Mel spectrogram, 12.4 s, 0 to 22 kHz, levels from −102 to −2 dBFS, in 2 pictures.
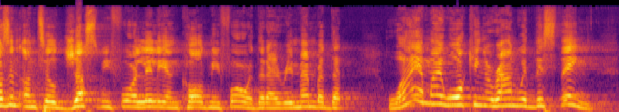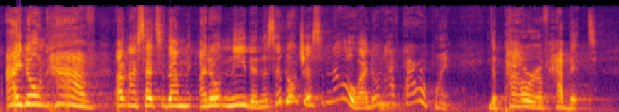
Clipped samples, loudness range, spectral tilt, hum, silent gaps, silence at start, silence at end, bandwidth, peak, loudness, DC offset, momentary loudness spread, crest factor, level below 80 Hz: under 0.1%; 6 LU; -4 dB/octave; none; none; 0 s; 0.25 s; 17 kHz; 0 dBFS; -15 LUFS; under 0.1%; 14 LU; 16 dB; -44 dBFS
